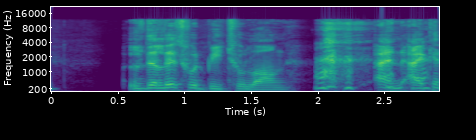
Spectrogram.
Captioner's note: laughing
